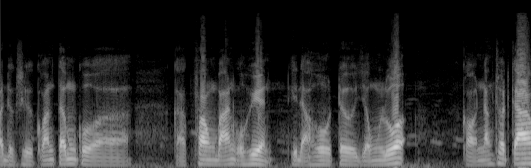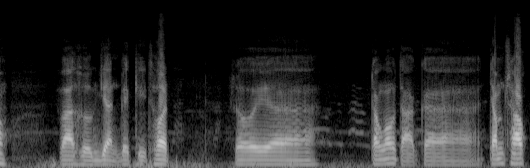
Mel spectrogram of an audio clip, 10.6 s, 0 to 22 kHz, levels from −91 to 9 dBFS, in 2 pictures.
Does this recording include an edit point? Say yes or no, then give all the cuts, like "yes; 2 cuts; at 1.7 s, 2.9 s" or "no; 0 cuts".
no; 0 cuts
